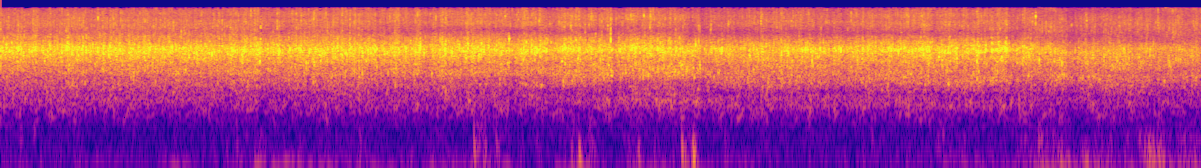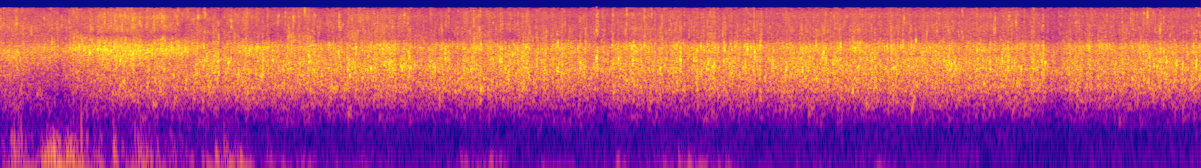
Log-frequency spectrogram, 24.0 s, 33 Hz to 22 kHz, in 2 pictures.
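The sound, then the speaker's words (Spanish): The Panoaya River in Amecameca de Juárez flows in January 2010, a loud, steady hiss of rushing water that holds constant throughout, with a slight swell near the middle. “Porque los sonidos también son patrimonio de nuestra comunidad. Postales sonoras de Amecameca. De Amecameca. Río Panoaya, Amecameca de Juárez, enero 2010.”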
